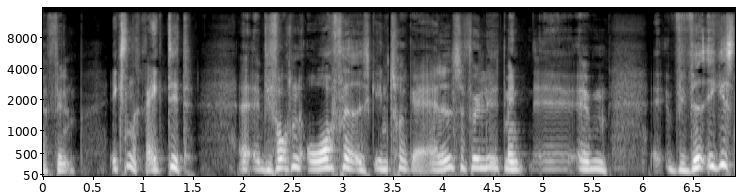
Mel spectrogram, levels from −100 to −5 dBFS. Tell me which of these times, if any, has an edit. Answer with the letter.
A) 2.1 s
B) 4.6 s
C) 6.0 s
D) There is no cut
B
